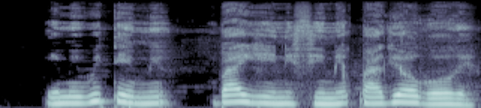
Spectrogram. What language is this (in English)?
Yoruba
